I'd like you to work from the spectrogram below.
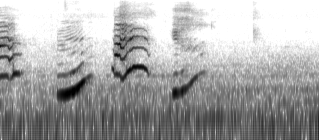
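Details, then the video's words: Pet cat whose crying is said to sound like a chick's peeping. Four short meows, each rising then falling, a few at a higher, thinner pitch. A person speaks softly in a quiet room. "우리 야옹이는 혹시 삐약이실까요? 울음소리 들으면 혼란이…"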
